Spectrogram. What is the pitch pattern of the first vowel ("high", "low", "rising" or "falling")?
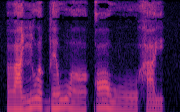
low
